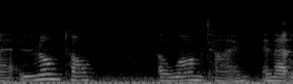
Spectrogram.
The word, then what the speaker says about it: longtemps: Longtemps. It's kind of a nasal. You don't say the G, it's just nasal. Longtemps, a long time.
